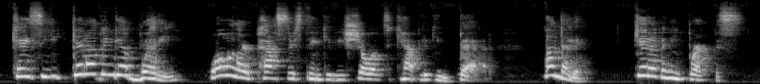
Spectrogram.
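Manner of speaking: loud, high-pitched nagging mother; scolding. Acted. Mom hurrying Casey up for camp, scolding. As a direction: scold loudly to get a sleeper moving.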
